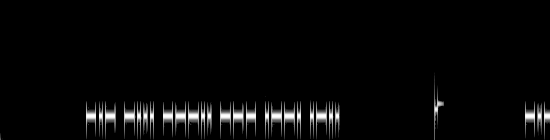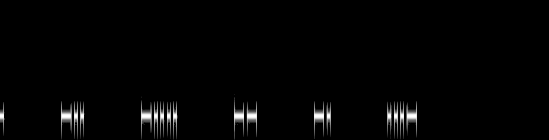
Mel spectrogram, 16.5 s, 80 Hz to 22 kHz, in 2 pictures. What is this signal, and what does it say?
Morse code, heard as a keyed tone, about 25 wpm, spaced as for 13 wpm, 700 Hz. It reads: KB8OPL KD6MNV
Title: USA Call Signs - 6 Characters - 6x Character Spacing - 25wpm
